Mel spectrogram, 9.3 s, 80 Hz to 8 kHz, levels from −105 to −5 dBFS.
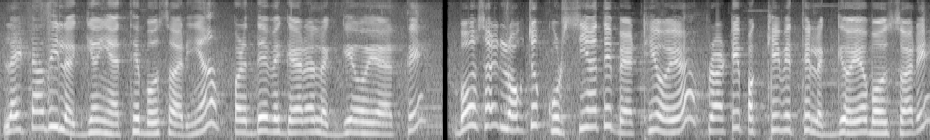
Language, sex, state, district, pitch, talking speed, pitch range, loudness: Punjabi, female, Punjab, Pathankot, 270 Hz, 200 wpm, 235-305 Hz, -14 LUFS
